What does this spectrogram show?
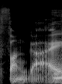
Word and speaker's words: fungi: I will tell you some people in the movie it's online you can watch it for free say fungi like with a soft G.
